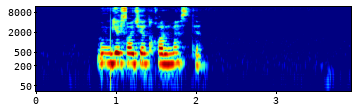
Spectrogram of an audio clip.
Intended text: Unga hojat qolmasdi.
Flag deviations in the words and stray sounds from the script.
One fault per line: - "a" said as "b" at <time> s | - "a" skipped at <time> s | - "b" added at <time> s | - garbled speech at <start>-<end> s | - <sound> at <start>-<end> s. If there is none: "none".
none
